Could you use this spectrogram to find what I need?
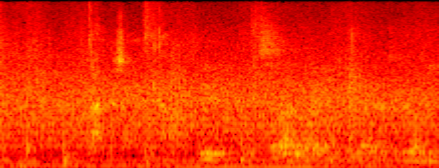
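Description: A middle-aged man speaks quietly close by.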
